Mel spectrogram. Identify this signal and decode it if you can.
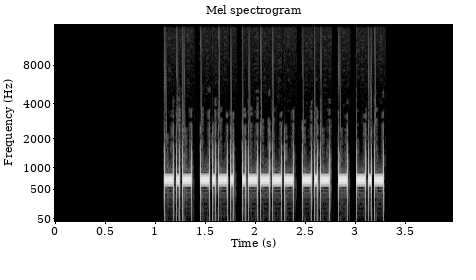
Morse code, heard as a keyed tone, about 40 wpm, 700 Hz. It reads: KC1KTK
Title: USA Call Signs 40wpm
